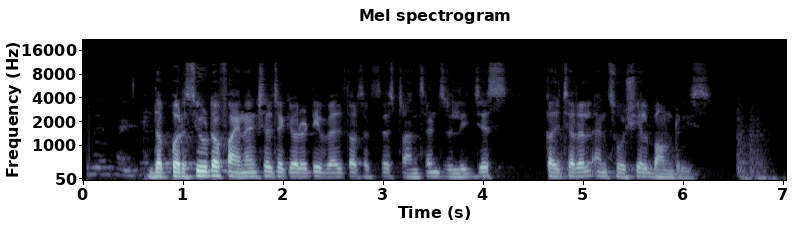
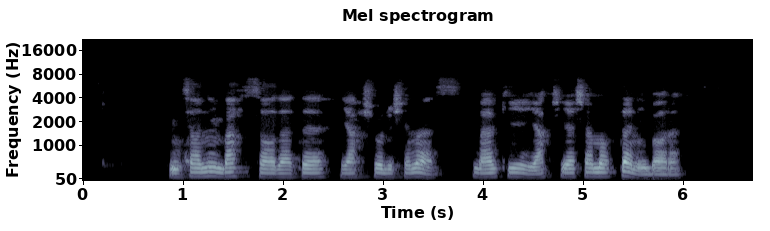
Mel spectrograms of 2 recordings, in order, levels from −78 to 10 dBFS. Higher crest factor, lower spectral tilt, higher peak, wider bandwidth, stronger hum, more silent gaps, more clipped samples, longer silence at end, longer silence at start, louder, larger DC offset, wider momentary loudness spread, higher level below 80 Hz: about the same, 20 dB vs 20 dB; first, -7 dB/octave vs -5 dB/octave; first, 0 dBFS vs -6 dBFS; first, 11.5 kHz vs 7.4 kHz; neither; second, none vs 3.83-3.89 s; neither; second, 0.2 s vs 0.7 s; second, 0.05 s vs 0.85 s; first, -19 LUFS vs -27 LUFS; neither; first, 19 LU vs 9 LU; first, -46 dBFS vs -74 dBFS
